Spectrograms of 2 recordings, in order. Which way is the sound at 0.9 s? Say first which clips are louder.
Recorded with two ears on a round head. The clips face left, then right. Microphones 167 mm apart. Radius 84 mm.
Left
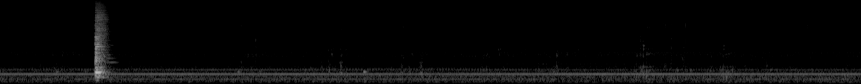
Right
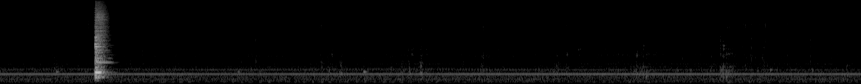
Right 3 dB; 30° right (ahead or behind).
